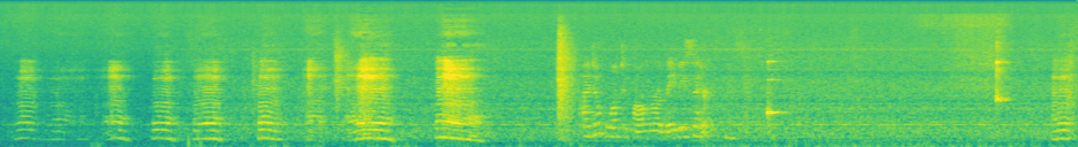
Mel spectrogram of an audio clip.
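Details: Adult woman with bulbar ALS and rather severe dysarthria, largely unintelligible, using an implanted BrainGate brain-computer interface that decodes her attempted speech: dysarthria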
